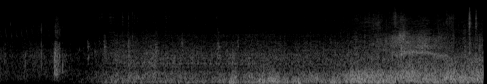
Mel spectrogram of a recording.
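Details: Steady wind buffeting and a rushing, boat-like roar that builds toward the end, with no animal calls.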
